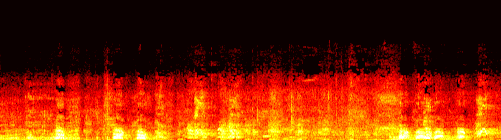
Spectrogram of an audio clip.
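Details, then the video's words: Several young Rottweilers in a kennel exercise yard bark in irregular bursts, with loud clusters near the start, middle and end. A steady murmur of yard noise runs underneath. "Our young Rottweilers in exercise yard"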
